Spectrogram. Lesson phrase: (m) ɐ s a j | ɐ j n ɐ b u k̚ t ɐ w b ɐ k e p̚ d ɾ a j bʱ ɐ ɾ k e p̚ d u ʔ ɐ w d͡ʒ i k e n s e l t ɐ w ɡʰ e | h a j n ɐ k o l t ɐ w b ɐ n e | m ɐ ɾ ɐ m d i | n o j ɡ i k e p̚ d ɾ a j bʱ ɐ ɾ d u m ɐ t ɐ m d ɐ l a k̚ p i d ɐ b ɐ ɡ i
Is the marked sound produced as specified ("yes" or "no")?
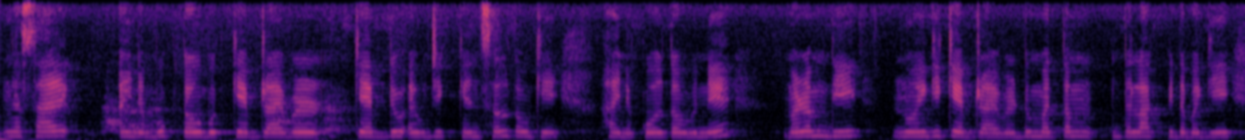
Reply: no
